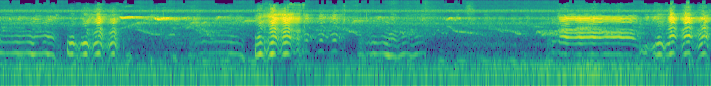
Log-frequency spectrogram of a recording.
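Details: Baby goats bleating repeatedly: several short quavering high bleats spread across five seconds, some overlapping, with softer bleats between and low background noise.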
